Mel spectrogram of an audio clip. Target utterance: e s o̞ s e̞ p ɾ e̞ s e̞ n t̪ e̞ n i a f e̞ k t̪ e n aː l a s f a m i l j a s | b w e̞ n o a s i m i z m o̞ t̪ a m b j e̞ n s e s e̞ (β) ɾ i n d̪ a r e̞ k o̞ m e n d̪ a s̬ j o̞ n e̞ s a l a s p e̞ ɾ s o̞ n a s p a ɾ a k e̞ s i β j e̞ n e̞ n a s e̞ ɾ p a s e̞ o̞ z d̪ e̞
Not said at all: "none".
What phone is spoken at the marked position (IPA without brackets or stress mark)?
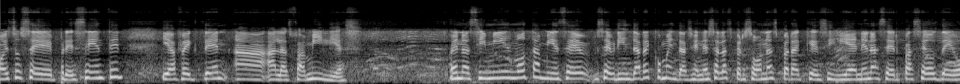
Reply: β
